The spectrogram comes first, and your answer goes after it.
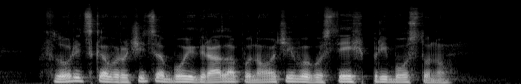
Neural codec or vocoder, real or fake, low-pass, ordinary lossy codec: none; real; 19.8 kHz; none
